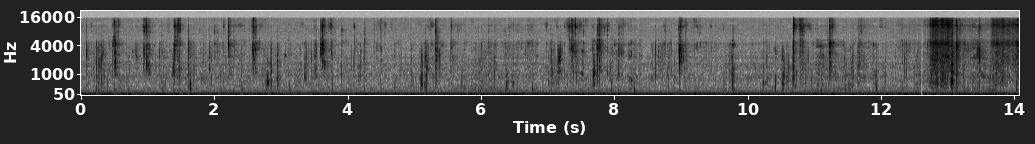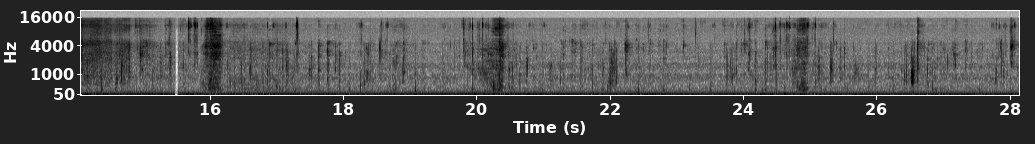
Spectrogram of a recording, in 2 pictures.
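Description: A person chewing and eating soft eggs close to a clip-on microphone: wet chewing with many small sharp clicks and smacks, and a brief louder noisy patch about thirteen seconds in. A steady low hum runs underneath.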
